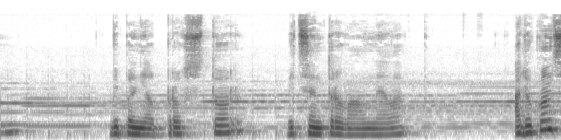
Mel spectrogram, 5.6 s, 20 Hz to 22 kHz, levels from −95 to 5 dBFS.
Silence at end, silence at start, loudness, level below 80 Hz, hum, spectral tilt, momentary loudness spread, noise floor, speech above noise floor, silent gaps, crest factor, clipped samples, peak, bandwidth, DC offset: 0 s; 0 s; -31 LUFS; -76 dBFS; none; -4.5 dB/octave; 22 LU; -52 dBFS; 22 dB; none; 18 dB; under 0.1%; -14 dBFS; 15.5 kHz; under 0.1%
